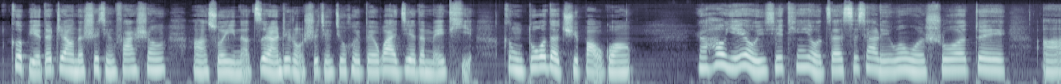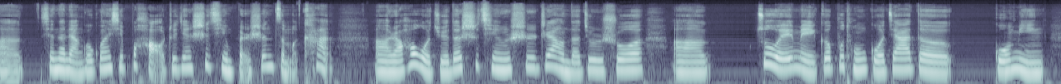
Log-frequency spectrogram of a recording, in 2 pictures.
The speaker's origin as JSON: {"language": "Chinese", "country": "China", "said": "我都已经递上了我的中国护照"}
